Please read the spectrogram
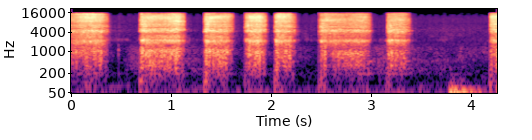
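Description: Aerosol can of clear-coat lacquer spraying in about seven short hissing bursts, each under half a second, with brief pauses between them, as clear coat is laid onto a motorcycle frame.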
